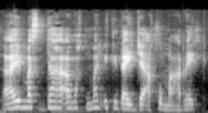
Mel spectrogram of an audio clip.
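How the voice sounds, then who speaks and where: Sharp, bright Ilocano village wife played by an actress. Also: female voice, fairly low pitch, moderate pace, faint music behind, natural voice. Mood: conversational. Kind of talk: Ilocano radio comedy drama acting. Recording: roomy, echoing studio sound.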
